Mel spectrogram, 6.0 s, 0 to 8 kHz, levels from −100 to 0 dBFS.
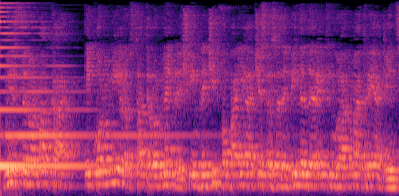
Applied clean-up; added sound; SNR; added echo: none; Keyboard (musical); 3 dB; reverberation time 0.8 s.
